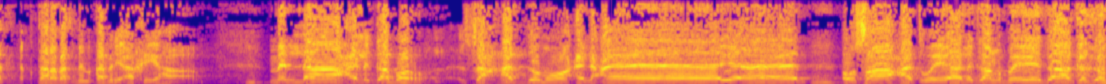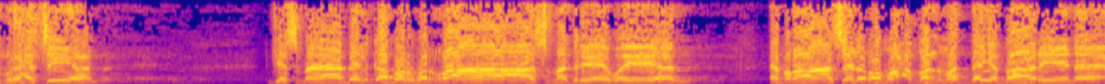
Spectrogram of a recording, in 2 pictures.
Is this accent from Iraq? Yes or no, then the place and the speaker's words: yes; Iraq; المدارس الحكومية عندنا بالعراق واضح، ما أدري هنا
